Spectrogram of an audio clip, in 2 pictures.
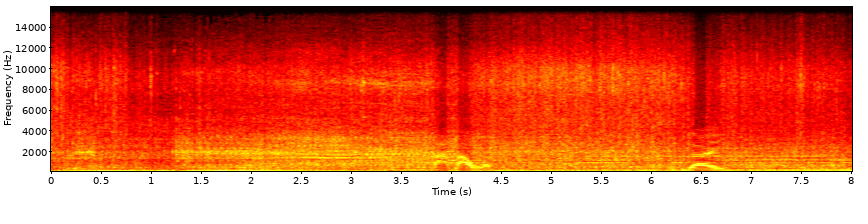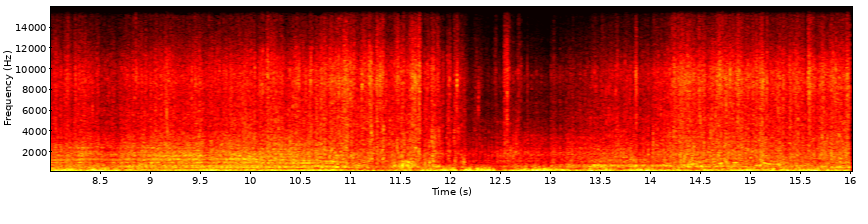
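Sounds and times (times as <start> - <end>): tractor engine running: 0.0 - 16.0
wind noise on microphone: 4.5 - 16.0.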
